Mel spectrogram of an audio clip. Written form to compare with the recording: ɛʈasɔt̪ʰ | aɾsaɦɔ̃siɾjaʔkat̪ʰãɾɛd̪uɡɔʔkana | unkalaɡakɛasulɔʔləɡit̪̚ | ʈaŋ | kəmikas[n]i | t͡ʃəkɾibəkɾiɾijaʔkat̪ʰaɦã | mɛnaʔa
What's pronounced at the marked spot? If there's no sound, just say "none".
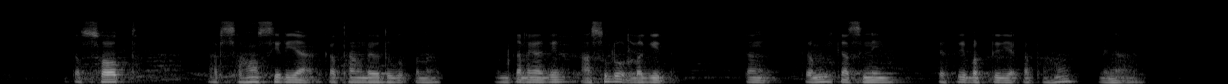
n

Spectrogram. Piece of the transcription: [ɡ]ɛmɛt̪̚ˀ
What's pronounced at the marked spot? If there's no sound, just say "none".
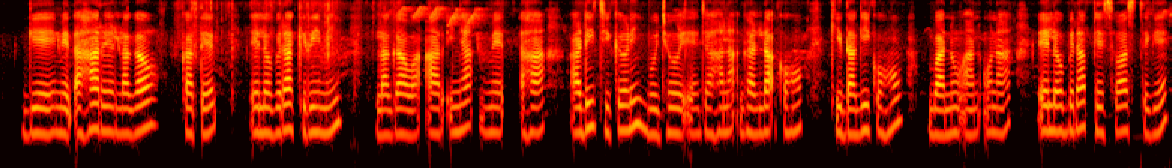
ɡ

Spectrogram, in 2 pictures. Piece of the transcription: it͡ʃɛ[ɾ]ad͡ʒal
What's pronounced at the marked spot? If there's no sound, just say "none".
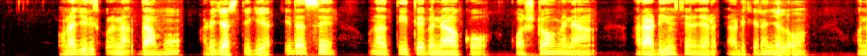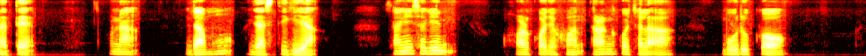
ɾ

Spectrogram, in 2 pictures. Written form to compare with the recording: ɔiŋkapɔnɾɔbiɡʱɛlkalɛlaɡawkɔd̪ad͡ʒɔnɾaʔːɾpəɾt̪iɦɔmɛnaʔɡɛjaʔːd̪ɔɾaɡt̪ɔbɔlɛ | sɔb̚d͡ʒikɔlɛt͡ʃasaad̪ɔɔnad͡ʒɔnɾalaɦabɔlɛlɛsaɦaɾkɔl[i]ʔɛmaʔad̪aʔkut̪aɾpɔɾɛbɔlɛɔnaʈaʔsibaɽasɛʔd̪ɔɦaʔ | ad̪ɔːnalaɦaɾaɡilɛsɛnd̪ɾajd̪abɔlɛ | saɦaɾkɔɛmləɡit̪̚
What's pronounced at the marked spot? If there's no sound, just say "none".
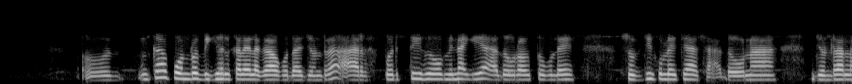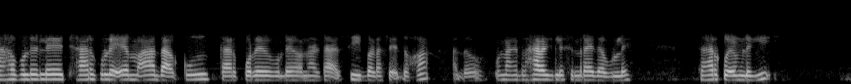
ɛ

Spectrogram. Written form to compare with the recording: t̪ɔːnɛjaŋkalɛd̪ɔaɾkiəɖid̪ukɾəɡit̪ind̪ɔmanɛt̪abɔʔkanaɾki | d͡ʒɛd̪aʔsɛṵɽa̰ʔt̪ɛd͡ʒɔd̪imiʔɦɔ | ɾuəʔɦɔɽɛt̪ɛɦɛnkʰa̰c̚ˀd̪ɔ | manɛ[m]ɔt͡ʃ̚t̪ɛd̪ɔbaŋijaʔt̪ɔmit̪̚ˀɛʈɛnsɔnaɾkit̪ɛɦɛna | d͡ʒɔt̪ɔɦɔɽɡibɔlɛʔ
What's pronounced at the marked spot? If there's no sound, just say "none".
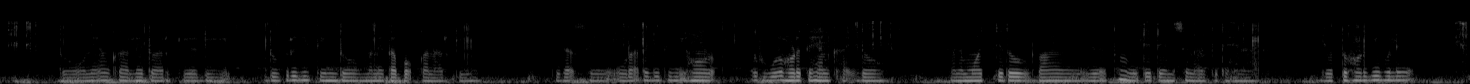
m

